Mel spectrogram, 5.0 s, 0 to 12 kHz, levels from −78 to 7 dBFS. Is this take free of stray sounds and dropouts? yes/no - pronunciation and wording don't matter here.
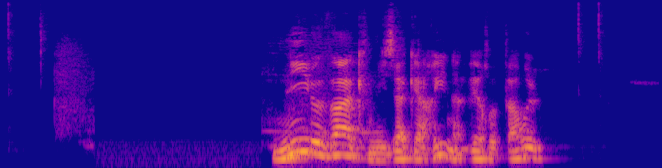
yes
